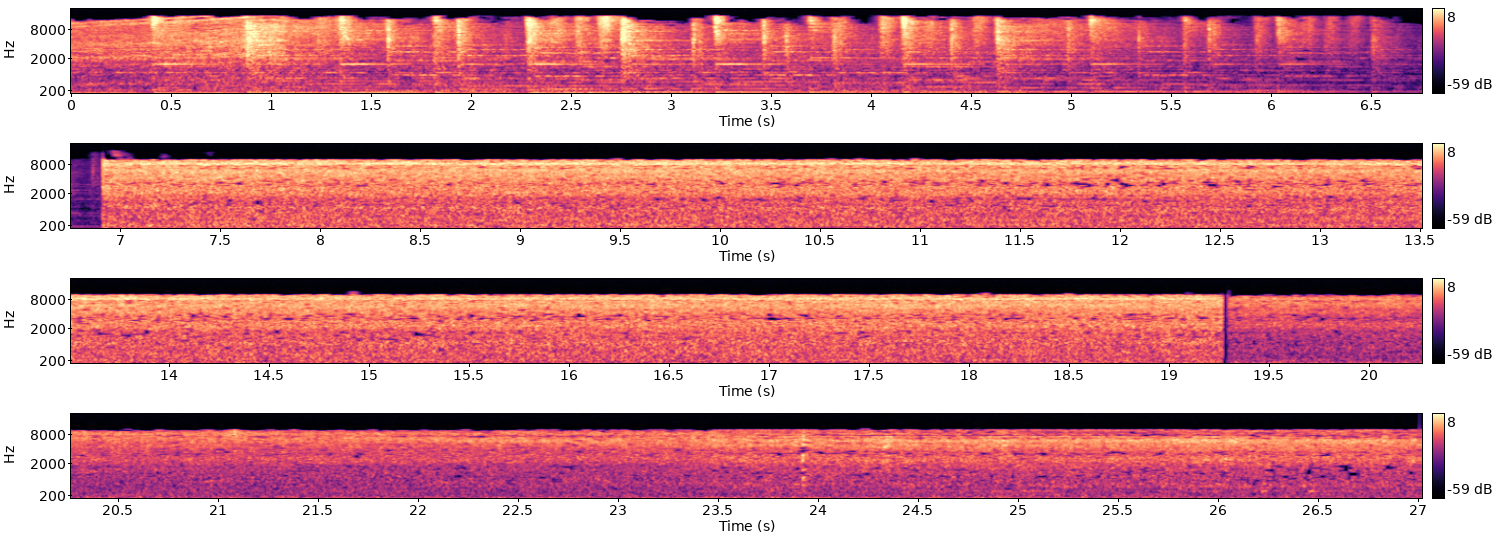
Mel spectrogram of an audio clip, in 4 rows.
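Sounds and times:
water rushing over rocks: 6.9 - 27.0.

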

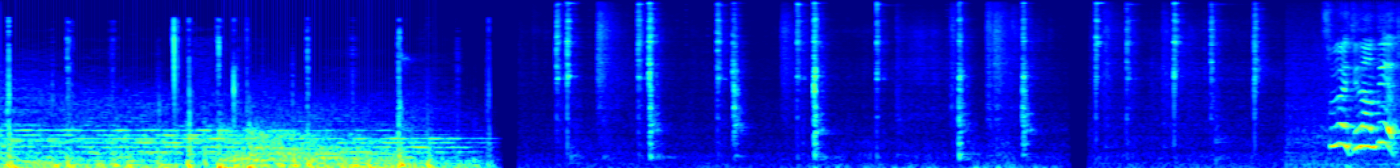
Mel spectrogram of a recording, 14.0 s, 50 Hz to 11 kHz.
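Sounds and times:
metallic clinks on steel rebar: 5.5 - 12.8.

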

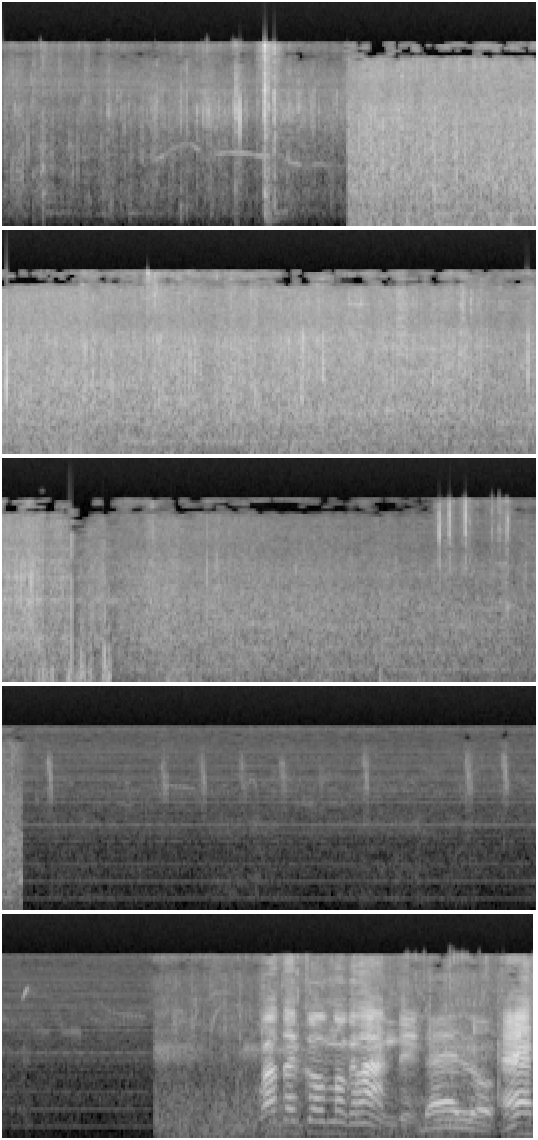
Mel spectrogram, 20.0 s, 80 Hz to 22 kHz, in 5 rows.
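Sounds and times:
bike tyre noise: 0.0 - 12.2
wind rushing over microphone: 2.6 - 12.2.

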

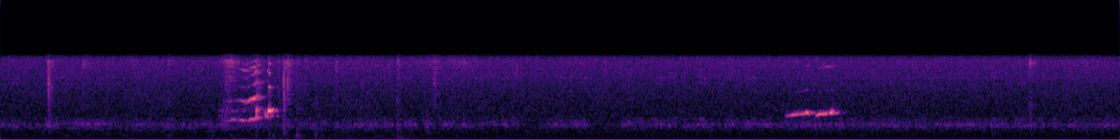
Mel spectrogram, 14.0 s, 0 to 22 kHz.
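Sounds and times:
steady hum: 0.0 - 14.0
hen calling: 2.8 - 3.6, 9.8 - 10.6.

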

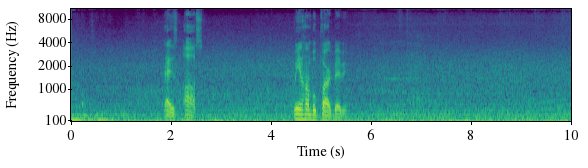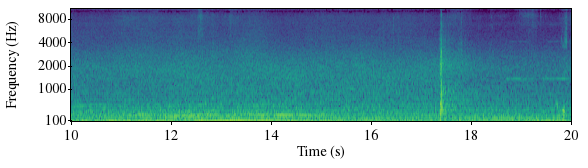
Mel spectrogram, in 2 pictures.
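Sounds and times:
sharp bang: 17.3 - 18.2.

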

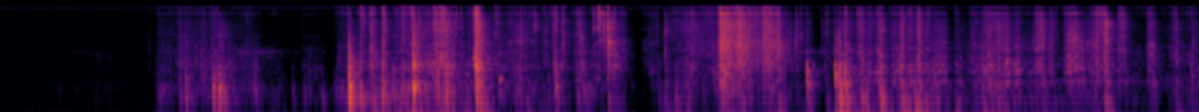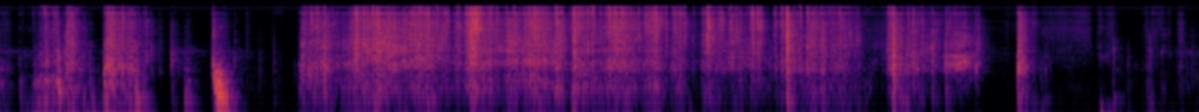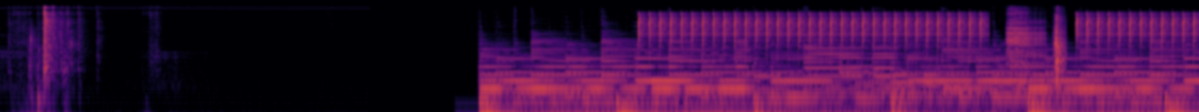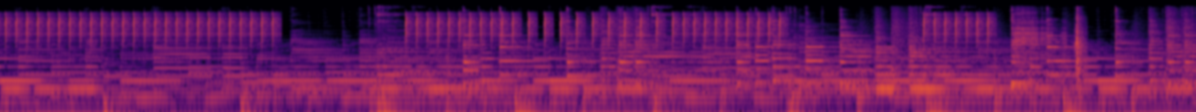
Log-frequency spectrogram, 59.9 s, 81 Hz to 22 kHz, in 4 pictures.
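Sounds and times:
cardboard flaps tearing: 4.3 - 17.1, 18.8 - 28.1
plastic bags crinkling: 4.8 - 10.4, 15.0 - 17.3, 18.7 - 28.1.

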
